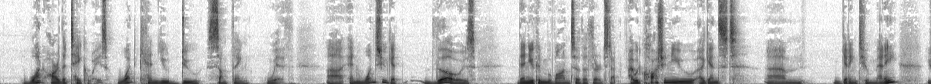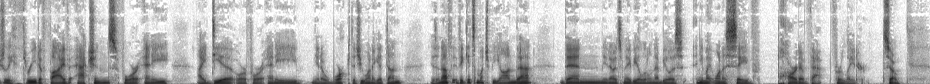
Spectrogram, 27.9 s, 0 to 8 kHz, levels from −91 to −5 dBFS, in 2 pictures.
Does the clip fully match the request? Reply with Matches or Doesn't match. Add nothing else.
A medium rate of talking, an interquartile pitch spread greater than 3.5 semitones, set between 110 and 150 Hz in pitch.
Doesn't match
